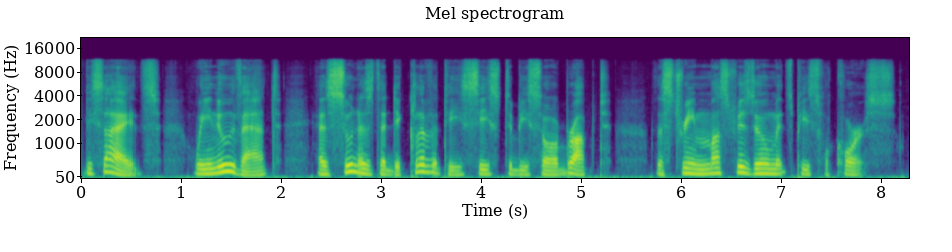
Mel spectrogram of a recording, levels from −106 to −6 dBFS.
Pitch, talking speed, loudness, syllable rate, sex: 135 Hz, 150 wpm, -20 LUFS, 4.7 syllables/s, male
